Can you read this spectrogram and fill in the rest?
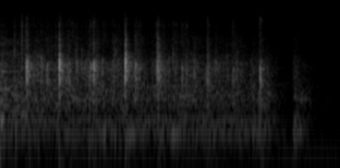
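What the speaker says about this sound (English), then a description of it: "Let's give her a round of applause, everybody." An audience at a national youth event applauds the President of Dominica. The applause is faint and distant, made of distinct, separate claps that grow sparser and then die away into silence.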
